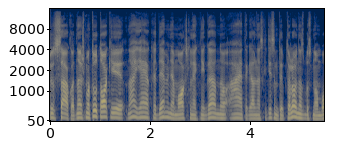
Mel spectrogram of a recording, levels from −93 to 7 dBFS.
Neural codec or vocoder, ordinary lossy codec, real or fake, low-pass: none; AAC, 96 kbps; real; 14.4 kHz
